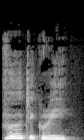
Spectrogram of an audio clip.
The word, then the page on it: verdigris: British English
